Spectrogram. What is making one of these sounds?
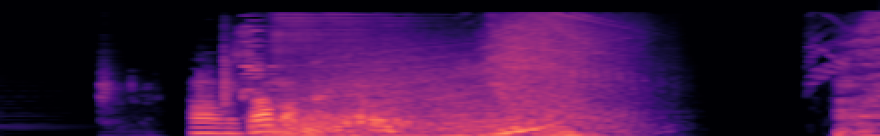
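A bright magical whoosh swells and fades away.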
